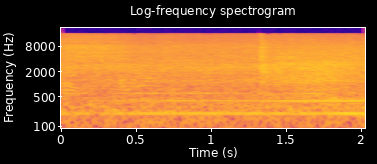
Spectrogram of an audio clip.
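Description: A bus idling with a steady hum, over general street traffic noise.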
